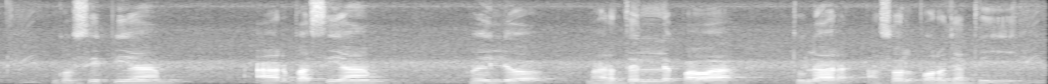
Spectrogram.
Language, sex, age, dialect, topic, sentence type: Bengali, male, 18-24, Jharkhandi, agriculture, statement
